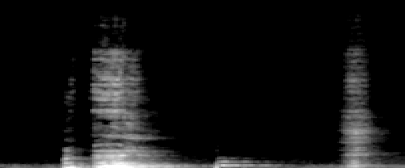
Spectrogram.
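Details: A short burst of throat noise, then a brief sharp catch and a softer breathy burst; a single cough with light throat clearing.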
